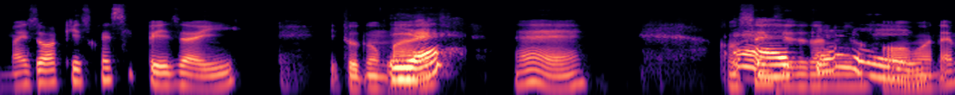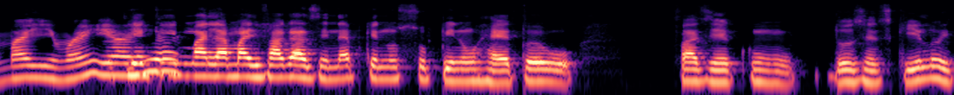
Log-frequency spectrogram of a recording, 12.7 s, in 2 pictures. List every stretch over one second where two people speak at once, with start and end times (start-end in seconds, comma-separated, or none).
4.9-6.2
